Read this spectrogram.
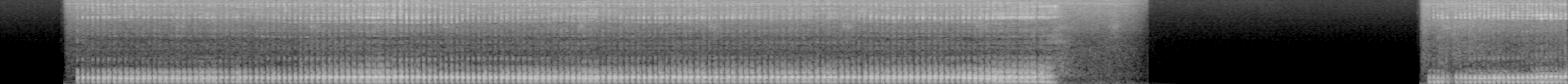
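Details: Lhasa Apso growling in a long, steady, rumbling snarl of about eight seconds. The growl breaks off, and after a short silence it starts up again.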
